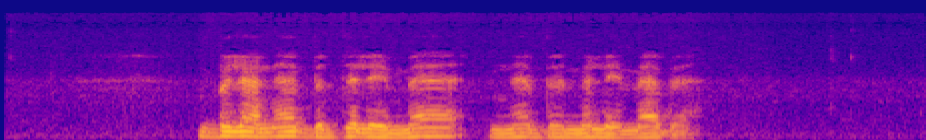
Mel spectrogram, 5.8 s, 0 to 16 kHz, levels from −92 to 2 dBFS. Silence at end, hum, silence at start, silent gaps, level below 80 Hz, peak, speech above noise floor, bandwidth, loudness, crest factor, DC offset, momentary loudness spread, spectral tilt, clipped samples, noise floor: 1.4 s; none; 1.25 s; none; -36 dBFS; -2 dBFS; 39 dB; 11 kHz; -18 LUFS; 18 dB; under 0.1%; 11 LU; -9 dB/octave; under 0.1%; -56 dBFS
